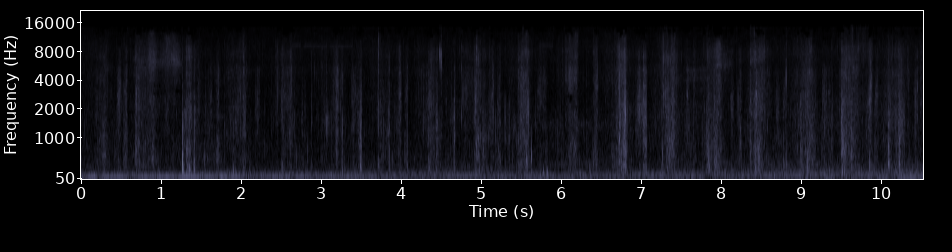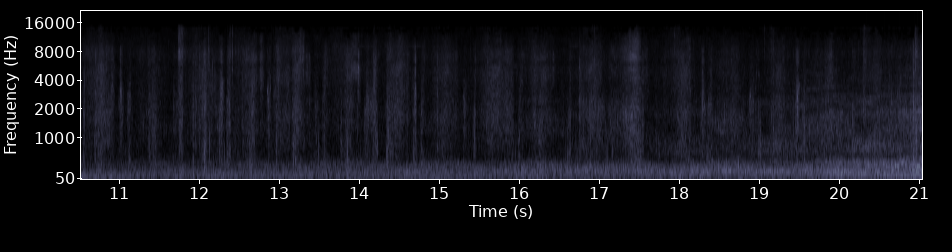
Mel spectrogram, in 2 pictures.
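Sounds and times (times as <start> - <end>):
footsteps walking: 0.0 - 21.0
low steady hum: 0.0 - 21.0
rustles: 0.0 - 21.0.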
